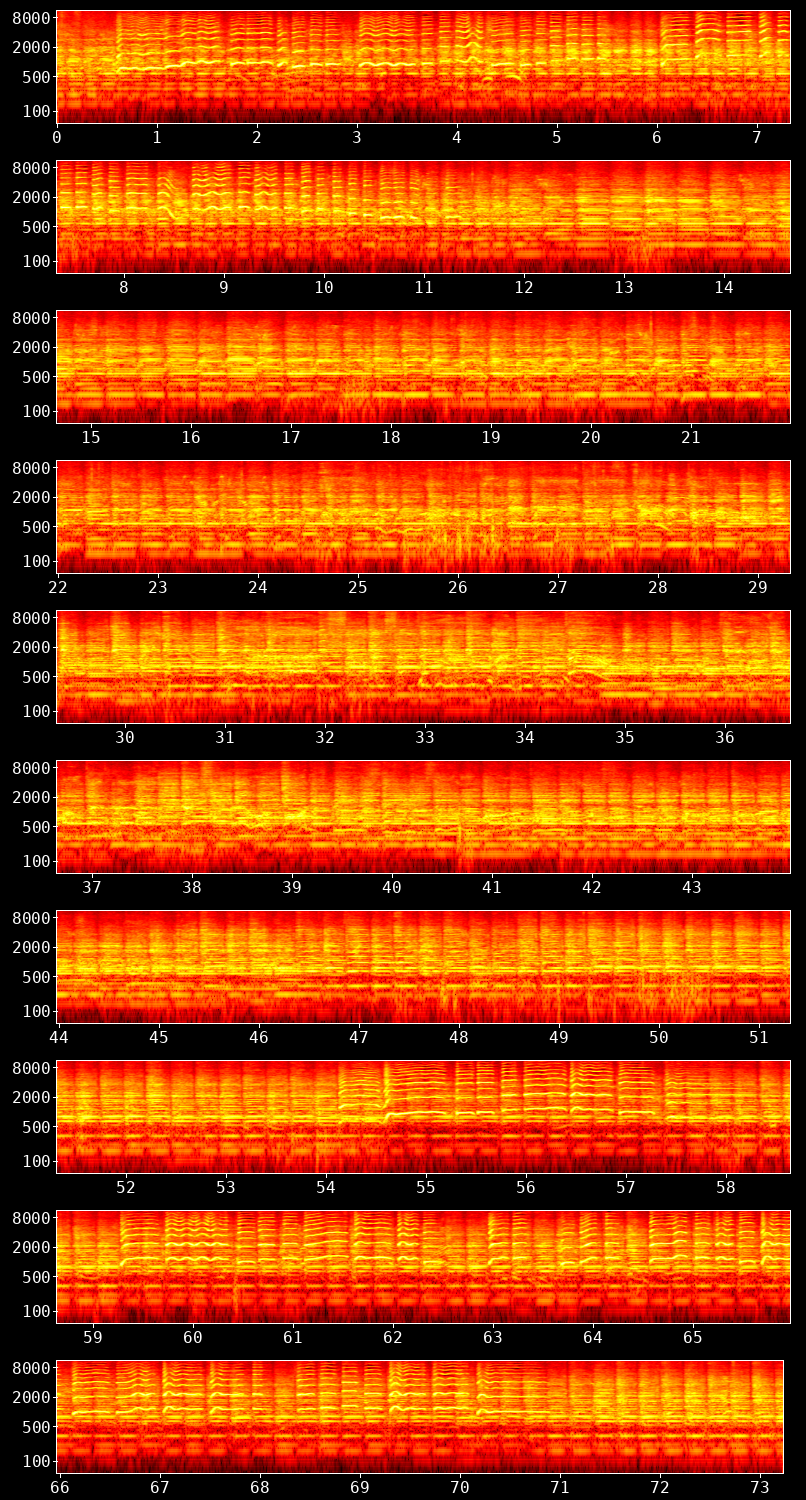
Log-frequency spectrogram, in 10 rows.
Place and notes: June 2012 Street performer on water front.
17 June 2012, ~18:00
